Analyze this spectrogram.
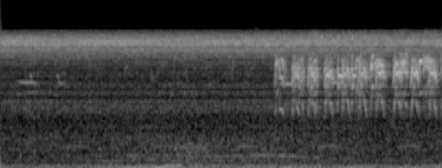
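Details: Rufous hornero (Furnarius rufus) song: a loud, rapid chatter of sharp, ringing notes in the last two seconds, over a steady high insect-like hiss.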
